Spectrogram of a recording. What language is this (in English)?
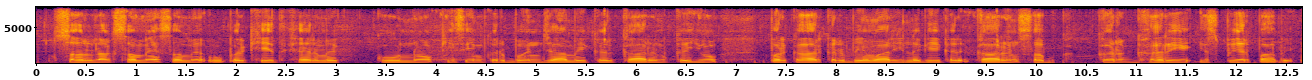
Chhattisgarhi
